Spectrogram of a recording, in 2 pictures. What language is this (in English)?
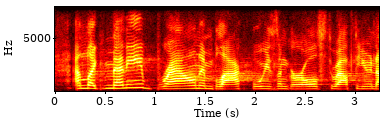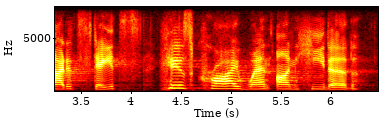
English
